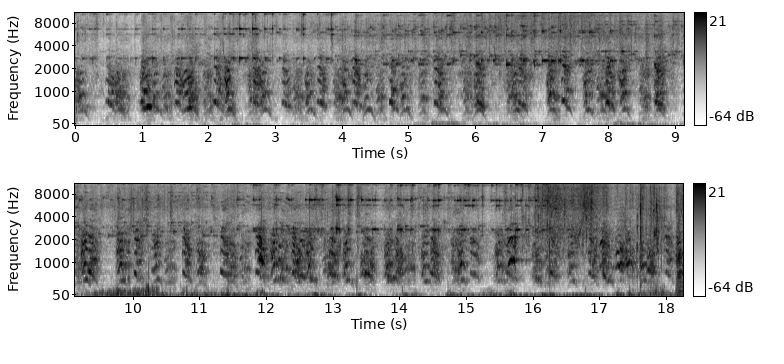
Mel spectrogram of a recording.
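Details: Pack of dogs baying a big wild boar in Ribagorza, Huesca; rapid, continuous overlapping barks nearly two per second, with low rumbling scuffles midway and a man's voice briefly.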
